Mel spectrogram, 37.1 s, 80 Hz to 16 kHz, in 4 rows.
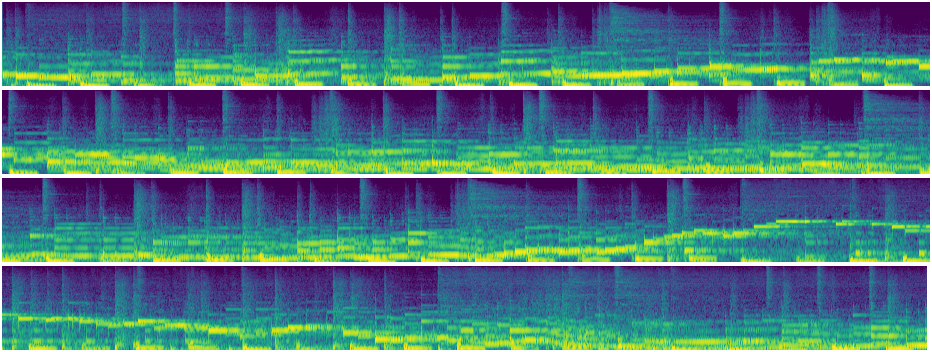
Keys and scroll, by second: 0.1 super+d, 3.2 alt+BackSpace, 3.3 super+d, 10.8 super+-, 11.1 super+=, 14.7 super+z, 20.3 super+d, 21.2 super+z, 30.1 super+z, 31.5 super+-, 31.6 super+=, 33.2 super+d, 33.9 super+d, 34.8 super+d.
